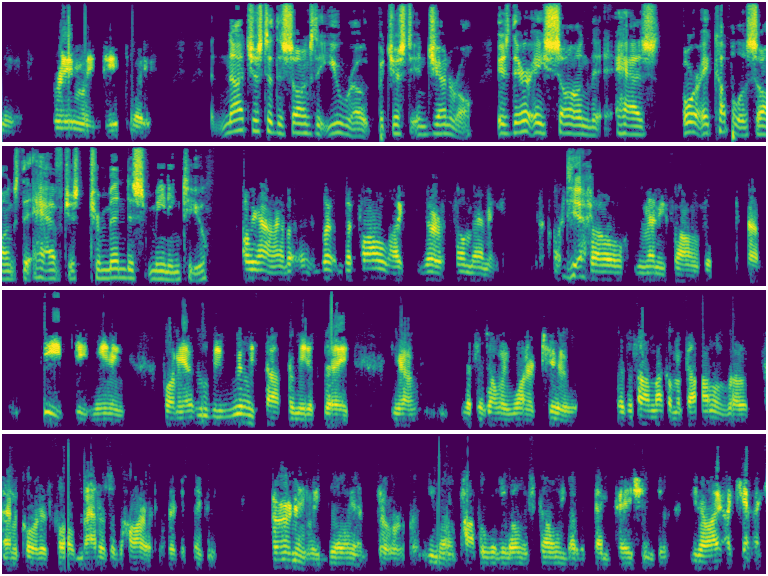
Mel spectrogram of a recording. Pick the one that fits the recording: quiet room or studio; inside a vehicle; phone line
phone line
